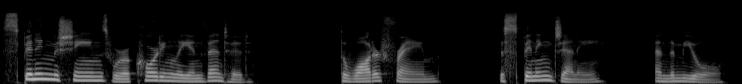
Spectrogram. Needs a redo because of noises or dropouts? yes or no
no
